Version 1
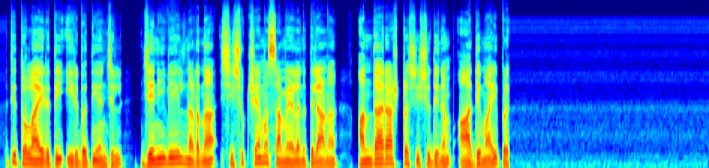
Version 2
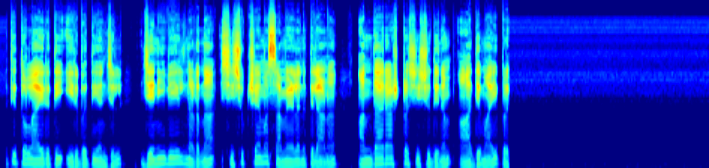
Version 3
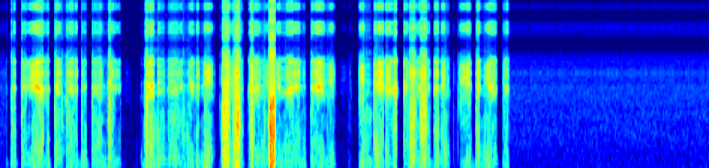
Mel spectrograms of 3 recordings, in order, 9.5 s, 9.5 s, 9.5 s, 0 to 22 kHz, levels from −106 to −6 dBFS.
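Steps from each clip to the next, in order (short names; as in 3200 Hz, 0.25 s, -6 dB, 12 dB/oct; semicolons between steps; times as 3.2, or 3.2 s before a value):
elliptic high-pass 2300 Hz, stop band 40 dB
careless resampling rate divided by 6×, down none, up hold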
